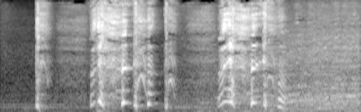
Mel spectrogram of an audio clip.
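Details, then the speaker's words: An adult son gives a single acted cough, then two bouts of harsh, voiced coughing and throat clearing; he tells his mother he is not sick, just clearing his throat; faint background noise. "Sen hasta mı oldun? >> Yok anne ya hasta değilim. Boğazımı temizleyeyim."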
